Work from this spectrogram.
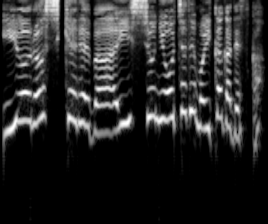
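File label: start, Japanese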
